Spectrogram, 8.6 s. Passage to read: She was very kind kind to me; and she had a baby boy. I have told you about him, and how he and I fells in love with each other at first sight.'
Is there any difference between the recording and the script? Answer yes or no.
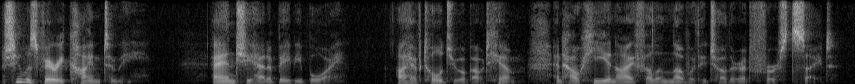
yes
